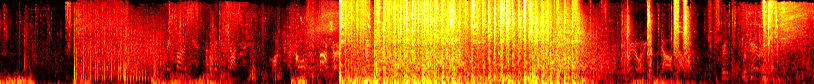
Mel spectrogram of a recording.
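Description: Automatic and rapid gunfire in an Apex Legends match, loud bursts dominating the middle stretch with scattered shots before and after, while players talk over the action.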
